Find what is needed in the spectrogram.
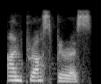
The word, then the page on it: Unprosperous: Indian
